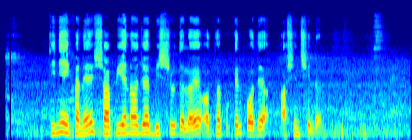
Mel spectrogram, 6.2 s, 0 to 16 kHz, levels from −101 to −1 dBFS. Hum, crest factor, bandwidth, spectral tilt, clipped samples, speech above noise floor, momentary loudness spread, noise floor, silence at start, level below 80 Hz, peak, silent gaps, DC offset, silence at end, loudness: none; 20 dB; 10.5 kHz; -5.5 dB/octave; under 0.1%; 27 dB; 11 LU; -56 dBFS; 0.75 s; -78 dBFS; -12 dBFS; none; under 0.1%; 0.7 s; -30 LUFS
